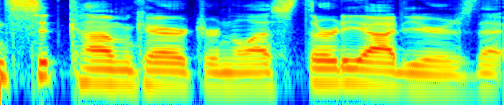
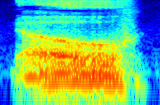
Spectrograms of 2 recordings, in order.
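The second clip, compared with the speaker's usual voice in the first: loud, rising mock panic; hammed-up meltdown, pitch climbing; freaking out; 7 semitones higher, 6 dB louder, much slower than usual. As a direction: freak out louder with each phrase. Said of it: "he just starts freaking out".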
